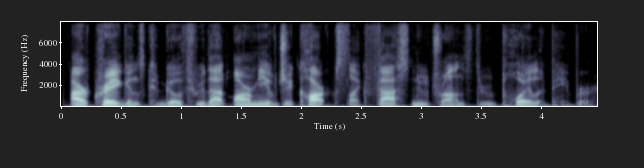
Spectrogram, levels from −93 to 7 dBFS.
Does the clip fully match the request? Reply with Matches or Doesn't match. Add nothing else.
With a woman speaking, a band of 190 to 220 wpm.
Doesn't match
